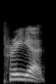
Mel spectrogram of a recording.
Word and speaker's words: Priya: So that's why I shortened my first name, Priya, 2 syllables.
